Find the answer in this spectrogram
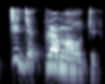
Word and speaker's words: promoted: Whenever we find TED at the end of any English word, that TED must be pronounced like TID. So, promoted.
